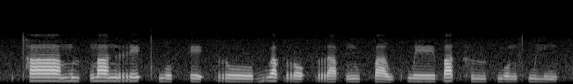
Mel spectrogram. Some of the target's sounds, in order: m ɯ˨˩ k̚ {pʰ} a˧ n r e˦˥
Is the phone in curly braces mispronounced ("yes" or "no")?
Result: yes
